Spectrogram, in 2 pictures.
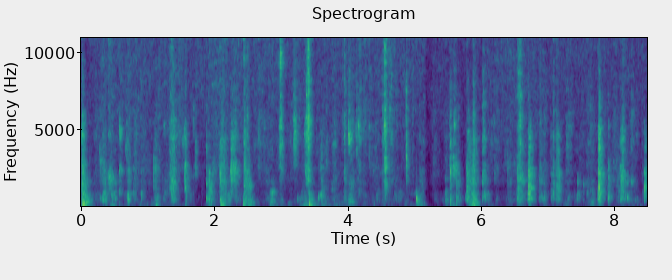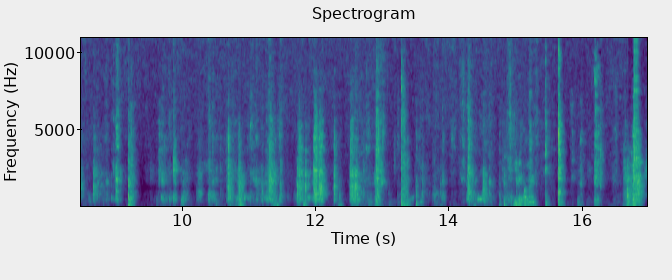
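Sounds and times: wet clay squelching: 0:00.0 - 0:16.9.

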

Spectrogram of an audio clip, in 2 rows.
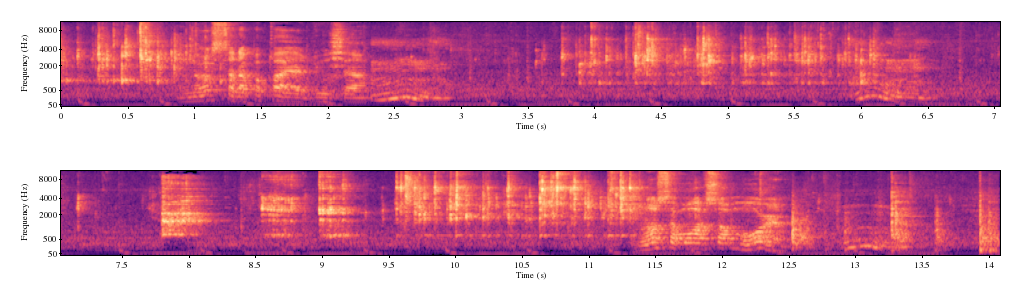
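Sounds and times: ice clinking in a cup: 0:00.0 - 0:01.4, 0:03.8 - 0:06.1, 0:07.8 - 0:11.5
person humming: 0:02.3 - 0:03.4, 0:05.9 - 0:07.0, 0:12.8 - 0:13.6.

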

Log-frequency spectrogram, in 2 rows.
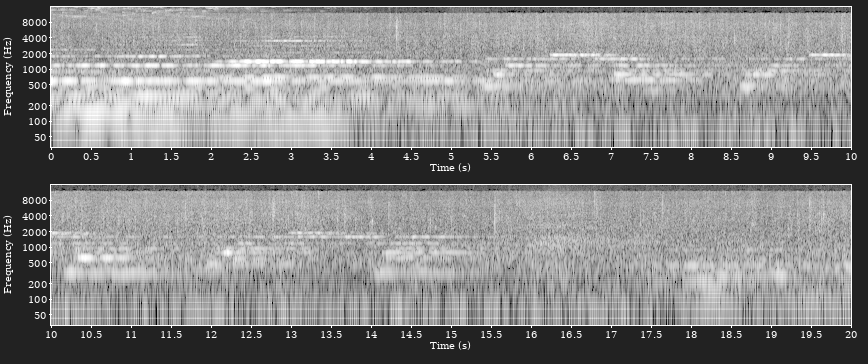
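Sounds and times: rain falling: 0:00.0 - 0:20.0
soft film-score music: 0:00.0 - 0:20.0.

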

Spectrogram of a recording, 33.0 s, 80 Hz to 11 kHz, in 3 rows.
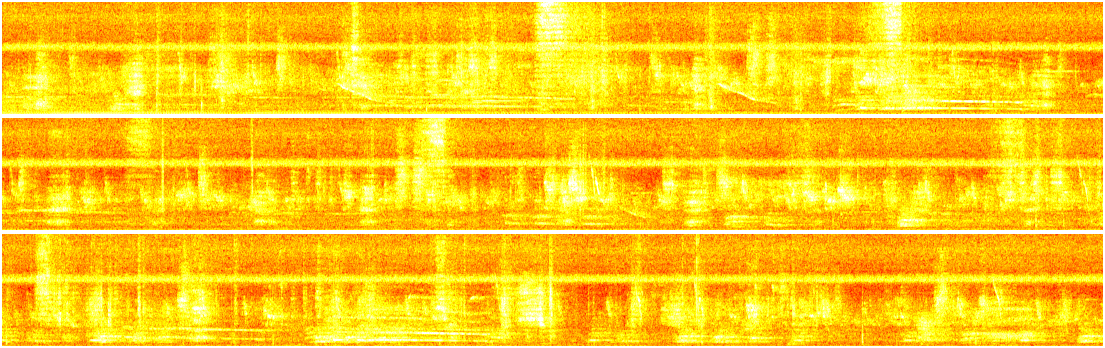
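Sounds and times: steady low hum: 0:00.0 - 0:32.6
rooster crowing: 0:01.2 - 0:07.6, 0:08.3 - 0:11.7, 0:23.0 - 0:27.2.

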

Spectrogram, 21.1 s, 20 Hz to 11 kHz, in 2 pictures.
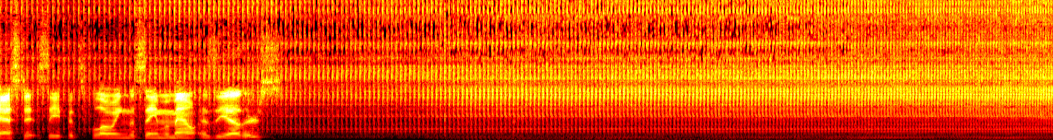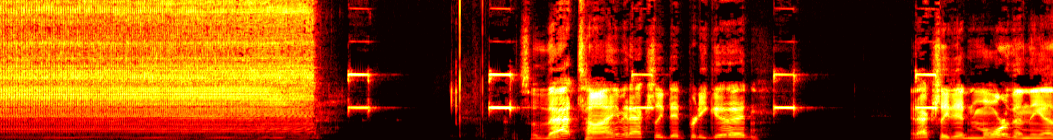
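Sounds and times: fuel injectors buzzing chatter: 0:00.0 - 0:13.8
short machine beep: 0:19.7 - 0:20.0.

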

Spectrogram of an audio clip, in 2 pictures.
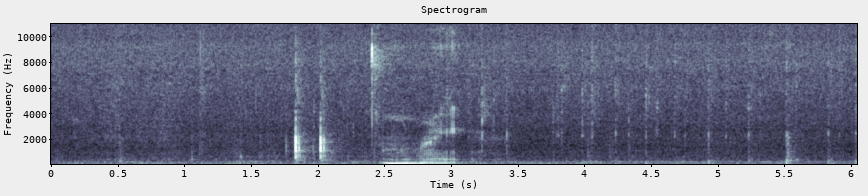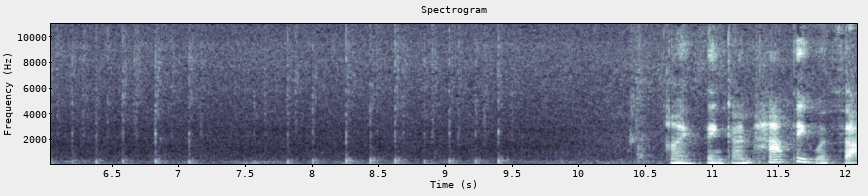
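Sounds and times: faint low hum: 0:00.0 - 0:12.0
cotton swab tapping paper: 0:03.2 - 0:09.6.

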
